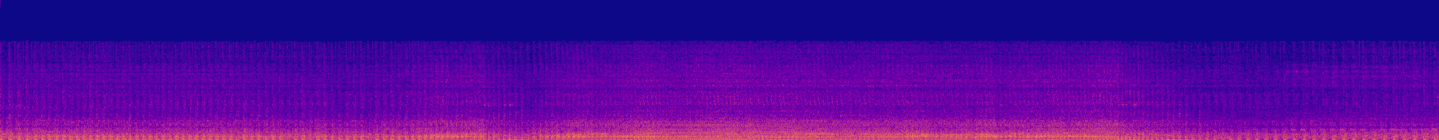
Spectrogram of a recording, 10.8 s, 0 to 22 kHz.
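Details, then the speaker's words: Yamaha Jupiter Z1 bored up to 125 cc with cheap parts, just fitted with a full TDR clutch set: fast idle with a somewhat coarse, uneven but steady beat; owner attributes the slight roughness to the cheap bore-up parts and the TDR clutch. "Suaranya kayak gitu ya ia bisa dikatakan masih cukup bales ya masih bisa ditolelir meskipun Memang agak sedikit kasar"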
